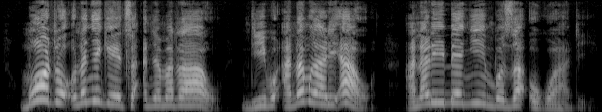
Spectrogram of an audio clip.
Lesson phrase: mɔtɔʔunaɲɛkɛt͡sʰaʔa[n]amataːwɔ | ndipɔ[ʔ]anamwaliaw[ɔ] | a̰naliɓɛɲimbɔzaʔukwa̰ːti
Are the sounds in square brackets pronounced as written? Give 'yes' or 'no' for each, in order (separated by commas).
no, yes, yes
